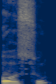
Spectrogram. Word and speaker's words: osso: Or whenever you see two S's in a row. Like in osso.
